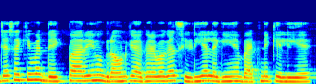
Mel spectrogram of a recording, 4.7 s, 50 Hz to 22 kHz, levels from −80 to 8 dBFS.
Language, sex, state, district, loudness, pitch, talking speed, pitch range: Hindi, female, Bihar, Katihar, -12 LUFS, 210 Hz, 225 wpm, 200-225 Hz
